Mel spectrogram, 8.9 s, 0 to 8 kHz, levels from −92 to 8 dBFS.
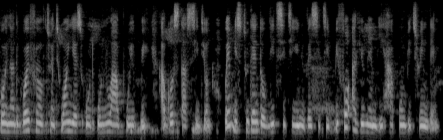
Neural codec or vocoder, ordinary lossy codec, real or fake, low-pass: none; none; real; none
